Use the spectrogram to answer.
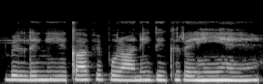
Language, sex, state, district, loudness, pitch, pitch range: Hindi, female, Chhattisgarh, Raipur, -13 LUFS, 200 Hz, 195-205 Hz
